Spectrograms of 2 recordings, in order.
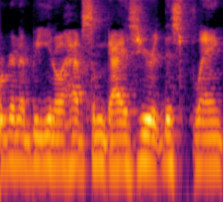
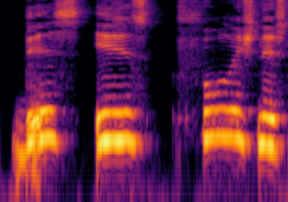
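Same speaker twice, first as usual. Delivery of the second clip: drawn out; 9 semitones higher, much slower than usual. Shown as a demonstration. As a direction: stretch this is foolishness out very slowly, higher. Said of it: "I can't emphasize it enough".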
